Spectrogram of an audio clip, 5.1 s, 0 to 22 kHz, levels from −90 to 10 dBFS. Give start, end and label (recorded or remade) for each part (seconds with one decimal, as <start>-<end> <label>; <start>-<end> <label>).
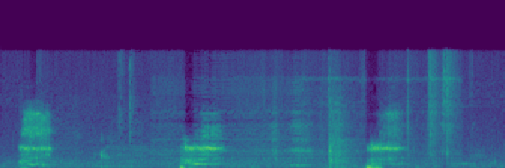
0.0-1.5 recorded; 1.5-4.6 remade; 4.6-5.1 recorded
